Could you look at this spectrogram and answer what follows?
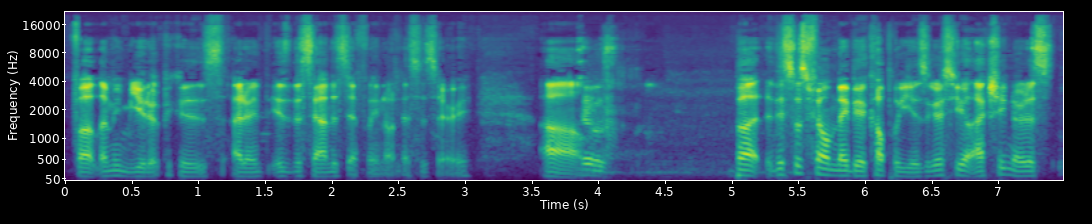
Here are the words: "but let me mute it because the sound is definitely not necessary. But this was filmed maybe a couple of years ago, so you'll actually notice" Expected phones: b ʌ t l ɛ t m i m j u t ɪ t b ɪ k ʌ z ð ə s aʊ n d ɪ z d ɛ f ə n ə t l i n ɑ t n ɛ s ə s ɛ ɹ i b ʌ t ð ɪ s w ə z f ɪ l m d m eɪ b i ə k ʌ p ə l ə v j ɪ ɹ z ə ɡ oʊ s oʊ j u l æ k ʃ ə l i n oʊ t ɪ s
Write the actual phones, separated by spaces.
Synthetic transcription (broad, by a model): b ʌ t l ɛ t m i m j u t ɪ t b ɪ k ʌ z ð ə s aʊ n d ɪ z d ɛ f ə n ə t l i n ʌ t n ɛ s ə s ɛ ɹ i b ʌ t ð ɪ s w ə z f ɪ l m m eɪ b i ə k ʌ p l j ɪ ɹ z ə ɡ oʊ s oʊ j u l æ k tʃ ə l i n oʊ t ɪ s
